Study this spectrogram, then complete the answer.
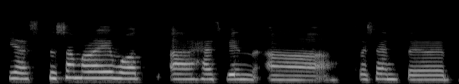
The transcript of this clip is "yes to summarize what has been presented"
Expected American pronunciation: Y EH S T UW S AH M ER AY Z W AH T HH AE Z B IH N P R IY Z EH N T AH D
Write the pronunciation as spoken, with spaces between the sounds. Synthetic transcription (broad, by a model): Y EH S T UW S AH M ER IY W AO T HH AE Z B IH N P R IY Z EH N T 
